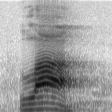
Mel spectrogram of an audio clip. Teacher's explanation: A sílaba tônica é a segunda de trás para frente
